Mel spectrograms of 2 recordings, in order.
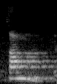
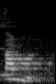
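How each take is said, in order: First: "thumb" said with the b sounded, slowly; wrong pronunciation. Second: "thumb" said as tum, the b silent. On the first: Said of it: "it is not thumb". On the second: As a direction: drop the b at the end of "thumb". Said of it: "The B should be silent". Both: Shown as a demonstration.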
